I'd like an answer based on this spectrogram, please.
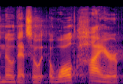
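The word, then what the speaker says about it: Heyer: them by I think his name is Walt higher and the name is spelled H ey er for those of you that wanted to know that so a Walt higher H ey ER and this one was published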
